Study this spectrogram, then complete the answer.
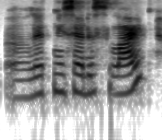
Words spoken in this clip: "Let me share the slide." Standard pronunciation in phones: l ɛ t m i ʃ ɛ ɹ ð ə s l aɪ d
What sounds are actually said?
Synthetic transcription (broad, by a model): l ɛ t m i s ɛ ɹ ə s l aɪ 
